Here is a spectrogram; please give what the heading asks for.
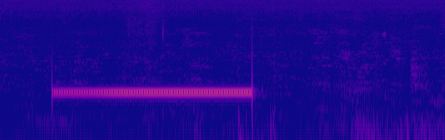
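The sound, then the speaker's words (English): A single long electronic ringback tone sounds as a phone call is placed. It holds at a steady pitch for about two seconds, then cuts off abruptly. Nobody speaks. “All right, so we're going to give him a call right now.”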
